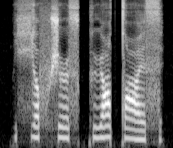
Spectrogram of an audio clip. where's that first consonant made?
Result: palate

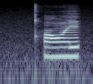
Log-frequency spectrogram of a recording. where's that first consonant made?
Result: uvula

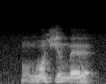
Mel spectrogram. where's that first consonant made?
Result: lips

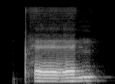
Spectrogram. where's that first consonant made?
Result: lips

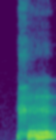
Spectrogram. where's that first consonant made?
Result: velum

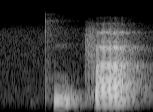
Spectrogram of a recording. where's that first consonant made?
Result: velum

